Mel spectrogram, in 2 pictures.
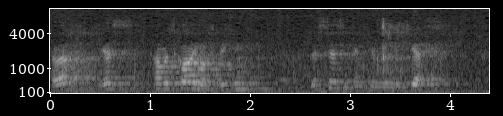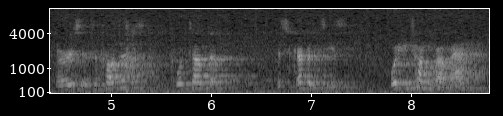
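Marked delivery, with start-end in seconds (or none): none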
